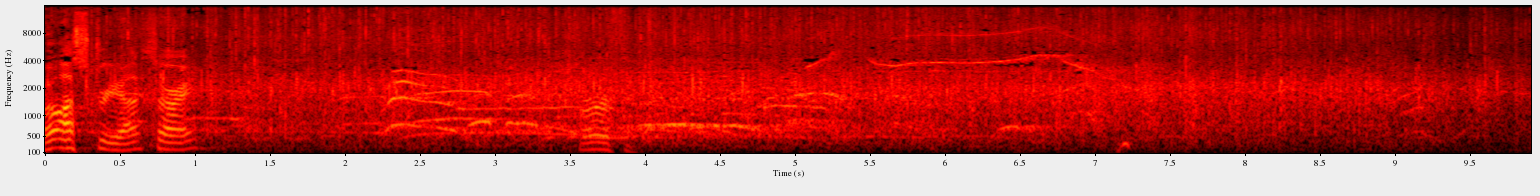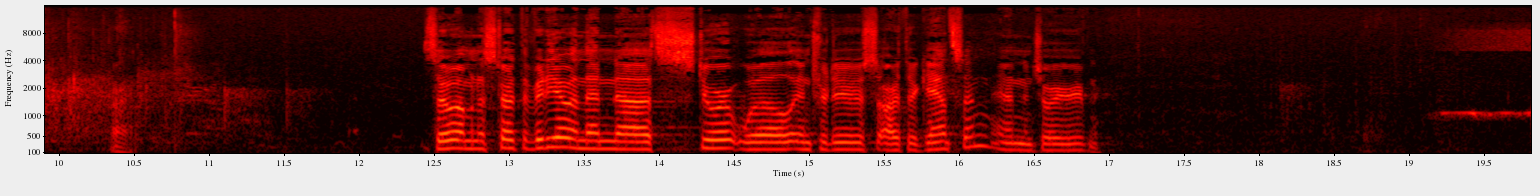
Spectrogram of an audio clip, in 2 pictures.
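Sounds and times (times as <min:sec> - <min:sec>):
speech: 0:00.0 - 0:01.1, 0:03.6 - 0:04.0, 0:12.5 - 0:17.0
room full of people applauding: 0:00.0 - 0:11.6.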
